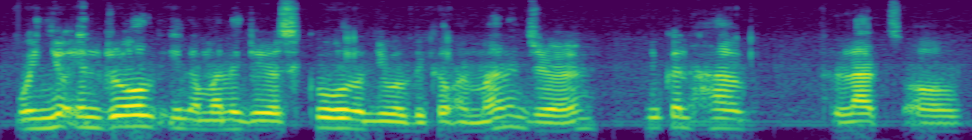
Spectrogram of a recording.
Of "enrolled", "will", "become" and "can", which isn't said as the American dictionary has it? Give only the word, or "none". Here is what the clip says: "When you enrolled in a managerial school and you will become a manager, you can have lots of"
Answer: none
